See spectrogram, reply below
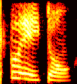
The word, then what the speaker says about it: Clayton: É Clayton mesmo ou é Clayton? – Escreve Kratos, mas lê Cleito. – Ah, entendi. Se escreve assim então, Clayton, mas é Clayton.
